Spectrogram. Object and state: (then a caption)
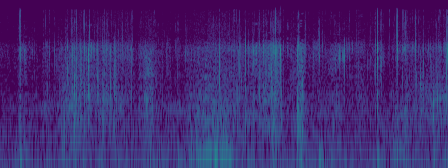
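Foam bead slime (floam). Pink floam slime with foam beads and flower sequins is squeezed in both hands, stretched into a long strip and folded back. Dense, bright crackling and crinkling from the beads runs throughout, with sharp pops standing out near the start and end.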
